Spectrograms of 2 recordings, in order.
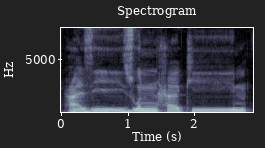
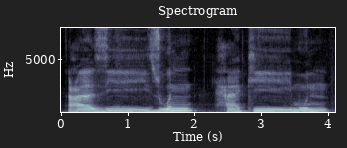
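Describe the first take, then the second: First: The last word ends bare on the m sound. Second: The last word ends with an -un sound. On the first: The reciter stops on this word. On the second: The recitation continues without stopping.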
